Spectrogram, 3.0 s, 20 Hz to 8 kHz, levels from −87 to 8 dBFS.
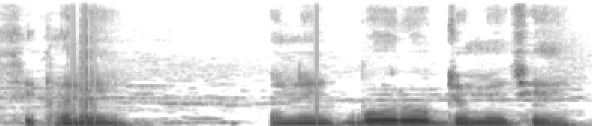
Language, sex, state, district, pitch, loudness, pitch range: Bengali, male, West Bengal, Paschim Medinipur, 115 Hz, -23 LUFS, 110-130 Hz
